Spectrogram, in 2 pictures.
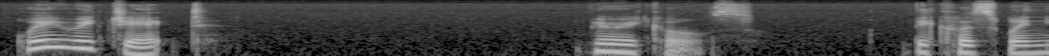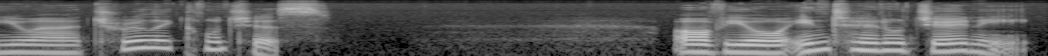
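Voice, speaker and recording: A woman gives an informal spiritual talk at a slow, unhurried pace. Her pitch sits in the middle and swings widely as she earnestly leans on repeated words for emphasis. The sound is close and dry. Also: no echo. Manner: earnest, expressive, emphatic repetition. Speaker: spiritual teacher and channel host.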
